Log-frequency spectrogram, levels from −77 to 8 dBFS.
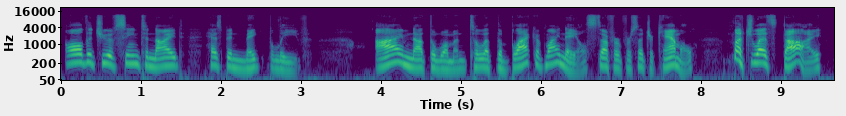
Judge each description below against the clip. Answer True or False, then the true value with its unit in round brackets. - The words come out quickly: False (185 wpm)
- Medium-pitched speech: True (150 Hz)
